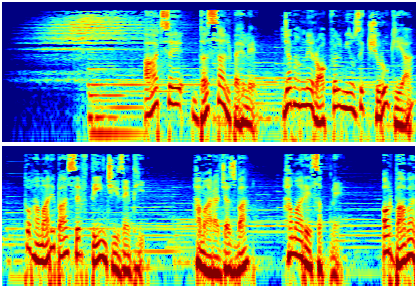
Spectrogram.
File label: Hindi M Corporate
